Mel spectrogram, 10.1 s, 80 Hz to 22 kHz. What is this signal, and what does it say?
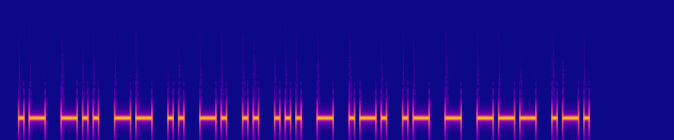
Morse code, heard as a keyed tone, about 15 wpm, 700 Hz. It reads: ADMINISTRATOR
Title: K1USN SST QSO Practice 15wpm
